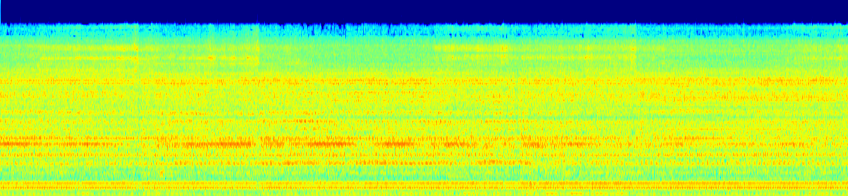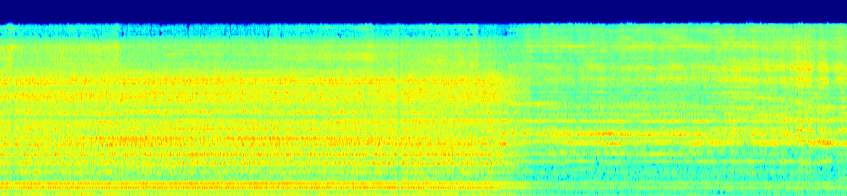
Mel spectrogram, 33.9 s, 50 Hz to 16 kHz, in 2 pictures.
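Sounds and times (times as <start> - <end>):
planer motor humming and whirring: 0.0 - 33.9.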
